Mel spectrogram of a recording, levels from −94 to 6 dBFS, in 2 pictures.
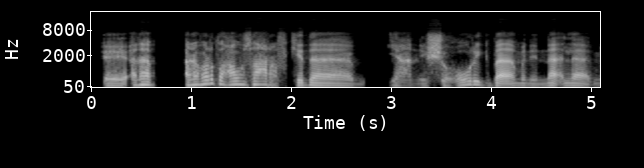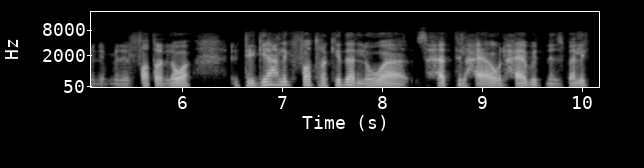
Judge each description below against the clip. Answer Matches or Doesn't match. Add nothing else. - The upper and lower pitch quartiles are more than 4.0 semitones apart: Matches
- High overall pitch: Doesn't match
